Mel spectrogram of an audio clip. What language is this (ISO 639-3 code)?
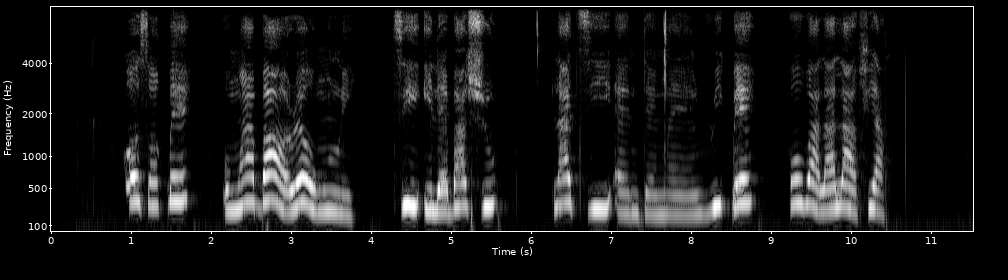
yor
